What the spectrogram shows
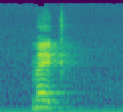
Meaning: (numeral) one; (pronoun) someone, somebody
- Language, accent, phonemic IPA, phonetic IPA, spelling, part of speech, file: Armenian, Eastern Armenian, /mek/, [mek], մեկ, numeral / pronoun, Hy-մեկ.ogg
